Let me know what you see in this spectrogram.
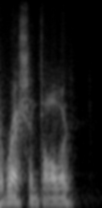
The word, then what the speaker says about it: Reschenthaler: So you mentioned, how do you say his name? Guy Reschenthaler? – Yeah, Reschenthaler.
